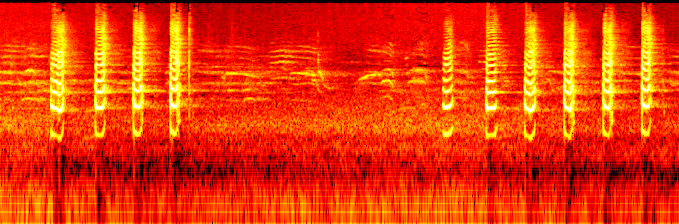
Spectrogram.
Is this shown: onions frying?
no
